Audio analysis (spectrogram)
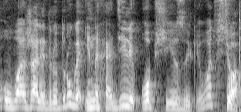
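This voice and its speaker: A man's animated, high-pitched voice with lively intonation against a quiet background. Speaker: football video blogger. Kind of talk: solo monologue video blog.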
